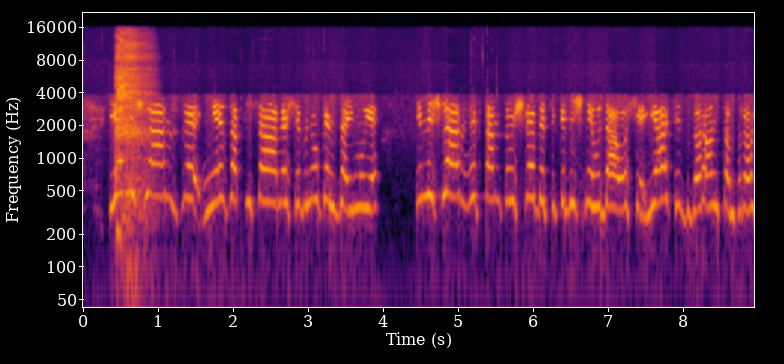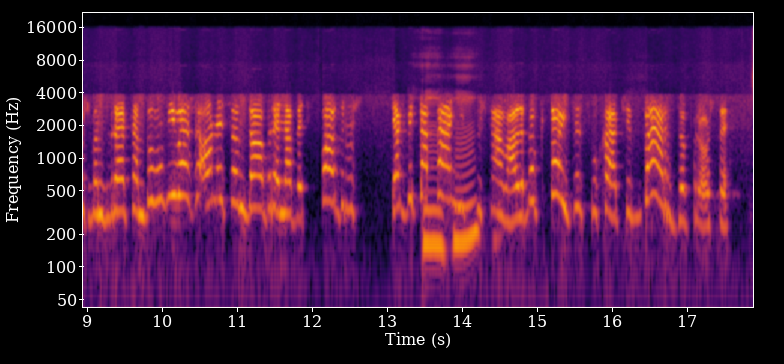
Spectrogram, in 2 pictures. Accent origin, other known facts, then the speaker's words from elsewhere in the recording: Olsztyn, Warmian-Masurian Voivodeship, Poland; No ja jestem z Olsztyna … gorąco pozdrawiam z naszej Warmii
